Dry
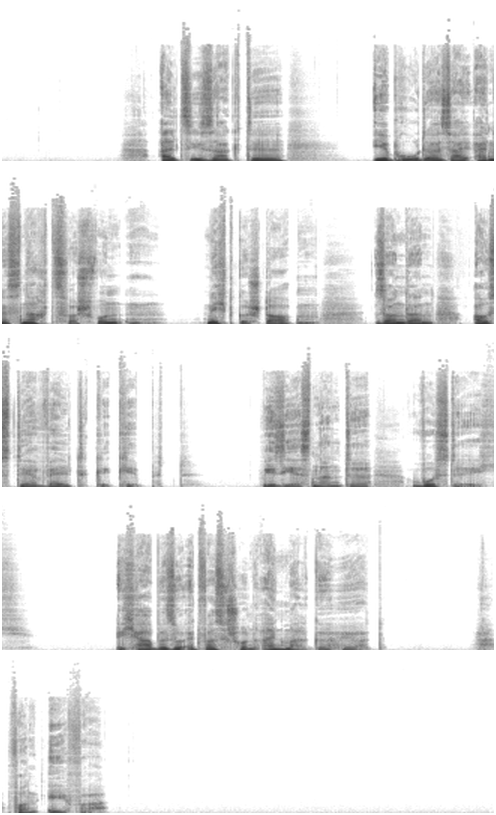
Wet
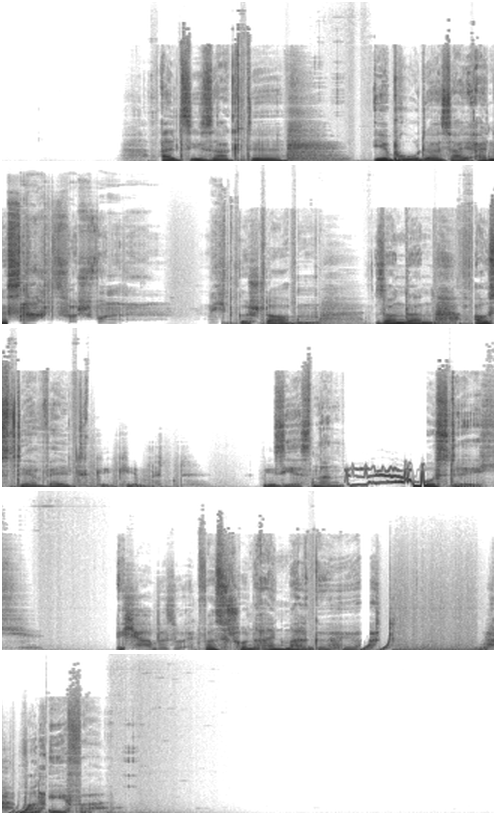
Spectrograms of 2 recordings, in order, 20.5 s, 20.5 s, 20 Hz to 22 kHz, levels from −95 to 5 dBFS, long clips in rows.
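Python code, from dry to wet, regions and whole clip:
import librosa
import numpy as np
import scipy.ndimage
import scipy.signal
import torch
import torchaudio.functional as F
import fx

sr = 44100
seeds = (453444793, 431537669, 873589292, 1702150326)

y = fx.chain(x, sr, fx.highpass(hz=1300.0, slope=24),
    fx.resample_linear(factor=2), at=(4.13, 5.93))
y = fx.chain(y, sr, fx.env_lowpass_down(base_hz=1100.0, full_db=-33.5),
    fx.lowpass(hz=3000.0, slope=12), at=(8.91, 10.47))
y = fx.chain(y, sr, fx.sine_speech(),
    fx.pre_swell(db_per_s=31.0), at=(11.05, 11.74))
y = fx.chain(y, sr, fx.highpass(hz=1100.0, slope=12),
    fx.air_absorb(metres=140.0), at=(13.31, 13.93))
y = fx.chain(y, sr, fx.lowpass(hz=7700.0, slope=12),
    fx.dispersion(late='highs', ms=86.0, hz=460.0),
    fx.env_flatten(amount_pct=70), at=(15.28, 16.75))
y = fx.noise_reduce_blind(y, sr, reduce_db=15)
y = fx.sustainer(y, sr, db_per_s=39.0)
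y = y * 10.0 ** (5.0 / 20.0)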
